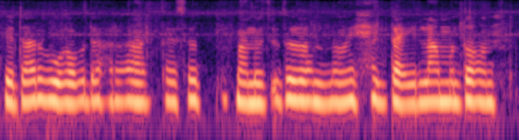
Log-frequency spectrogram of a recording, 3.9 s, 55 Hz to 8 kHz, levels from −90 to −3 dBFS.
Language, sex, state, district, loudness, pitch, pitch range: Chakma, female, Tripura, Unakoti, -17 LUFS, 215 Hz, 210-225 Hz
